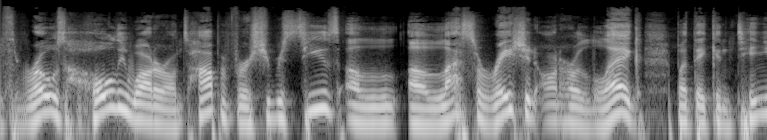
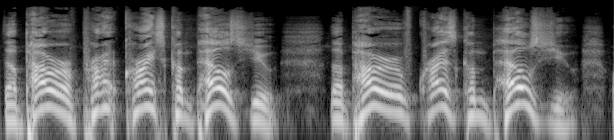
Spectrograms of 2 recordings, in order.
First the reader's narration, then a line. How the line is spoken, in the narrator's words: They shout in unison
